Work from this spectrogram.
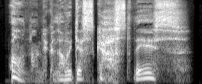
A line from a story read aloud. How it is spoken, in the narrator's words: Perrineau sighed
